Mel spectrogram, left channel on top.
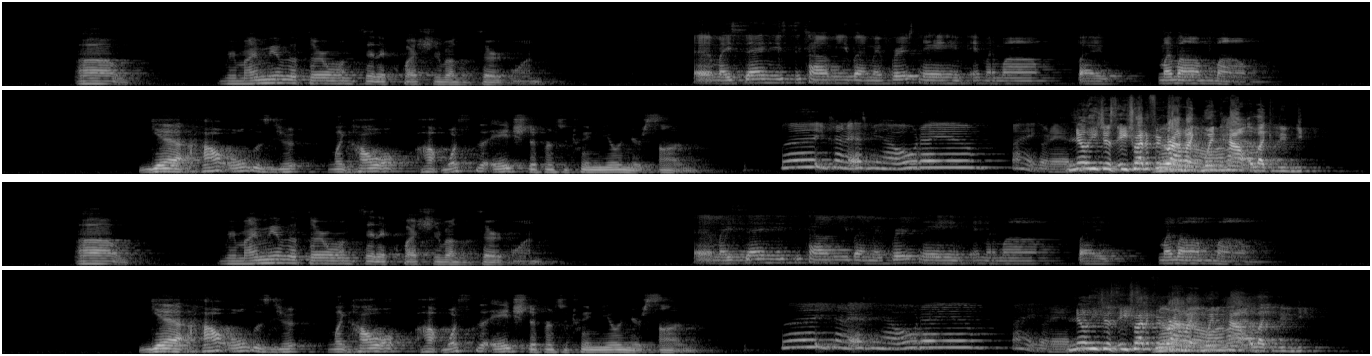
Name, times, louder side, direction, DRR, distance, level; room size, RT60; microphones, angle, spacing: voice 1, 0.7-1.3 2.2-5.4 15.1-16.6 16.9-20.6 25.2-26.2, right 1 dB, 5° right, 9 dB, 1.8 m, -31 dB
voice 2, 6.9-10.4 10.8-11.1 11.6-12.6 21.5-25.6, left 2 dB, 65° left, 7 dB, 3.8 m, -34 dB
voice 3, 24.3-26.7, left 3 dB, 85° left, 9 dB, 2.8 m, -23 dB
29.0 x 25.5 x 7.5 m, 0.81 s
head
